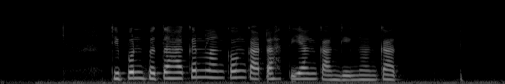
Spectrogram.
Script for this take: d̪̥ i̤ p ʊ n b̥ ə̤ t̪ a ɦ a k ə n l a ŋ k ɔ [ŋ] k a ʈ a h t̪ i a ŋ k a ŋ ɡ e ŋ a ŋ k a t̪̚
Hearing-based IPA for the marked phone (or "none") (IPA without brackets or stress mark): ŋ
